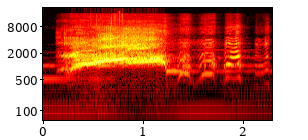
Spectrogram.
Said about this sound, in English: Still holding his hand, she covered her face and screamed at the top of her lungs.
